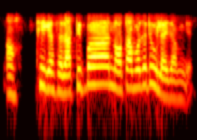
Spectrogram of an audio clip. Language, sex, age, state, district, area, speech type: Assamese, female, 30-45, Assam, Charaideo, urban, conversation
